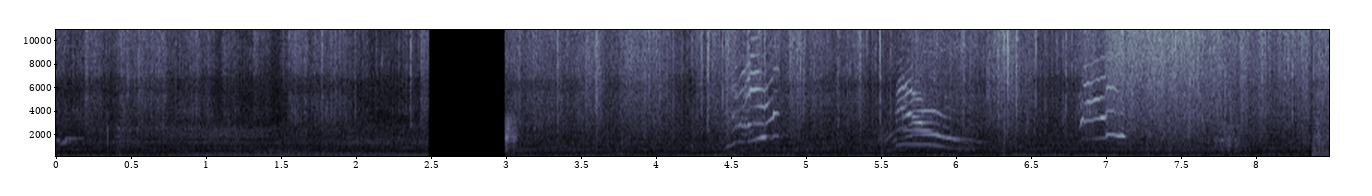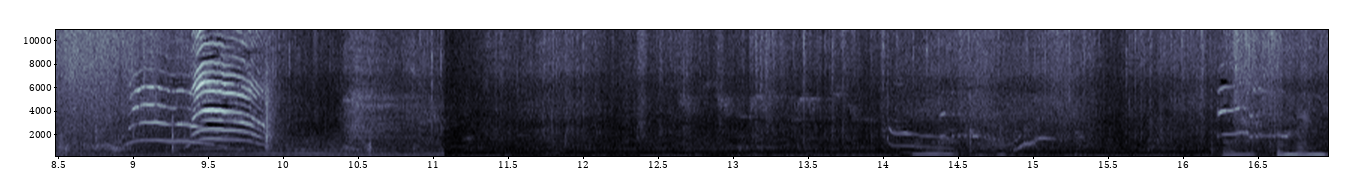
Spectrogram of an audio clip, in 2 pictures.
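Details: Young kittens whose mother cat keeps moving them, tended by a protective Black Australorp hen; thin, high, arching mews come in short clusters over a steady low hum, fainter toward the end.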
